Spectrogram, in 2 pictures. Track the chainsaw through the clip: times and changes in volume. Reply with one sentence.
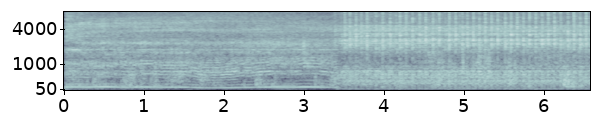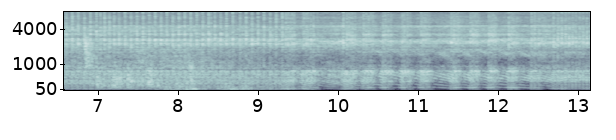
The chainsaw can be heard from 0.0 to 13.1 s, at a steady volume.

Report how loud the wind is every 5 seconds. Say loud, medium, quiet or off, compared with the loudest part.
medium, loud, off.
